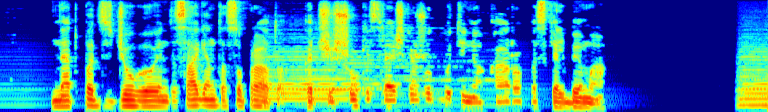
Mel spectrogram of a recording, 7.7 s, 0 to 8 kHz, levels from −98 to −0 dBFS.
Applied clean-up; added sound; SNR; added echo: classical method spectral subtraction.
